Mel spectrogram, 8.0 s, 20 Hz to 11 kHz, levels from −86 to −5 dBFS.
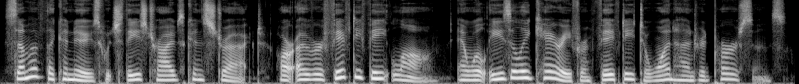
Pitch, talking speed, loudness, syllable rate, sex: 195 Hz, 175 wpm, -17 LUFS, 5.0 syllables/s, female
